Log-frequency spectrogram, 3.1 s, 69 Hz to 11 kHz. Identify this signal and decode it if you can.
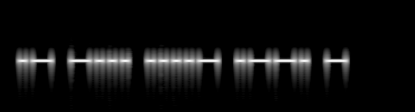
Morse code, heard as a keyed tone, about 25 wpm, 700 Hz. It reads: AB4PT
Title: USA Call Signs - 5 Characters - Repeated 3x - 25wpm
